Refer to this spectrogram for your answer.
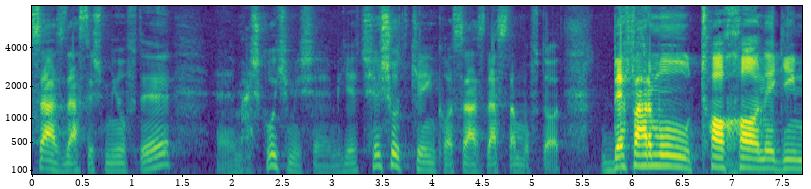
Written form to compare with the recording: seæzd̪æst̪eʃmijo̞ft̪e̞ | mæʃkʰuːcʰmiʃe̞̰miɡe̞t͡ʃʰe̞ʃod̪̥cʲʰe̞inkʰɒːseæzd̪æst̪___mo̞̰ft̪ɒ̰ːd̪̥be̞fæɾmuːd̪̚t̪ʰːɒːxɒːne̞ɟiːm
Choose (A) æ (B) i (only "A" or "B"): A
